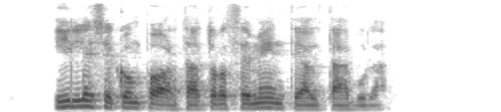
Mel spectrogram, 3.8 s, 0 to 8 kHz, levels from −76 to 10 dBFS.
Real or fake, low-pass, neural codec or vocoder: real; 7.2 kHz; none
